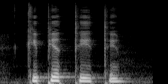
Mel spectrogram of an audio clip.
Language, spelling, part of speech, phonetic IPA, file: Ukrainian, кип'ятити, verb, [kepjɐˈtɪte], Uk-кип'ятити.ogg
- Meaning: to boil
